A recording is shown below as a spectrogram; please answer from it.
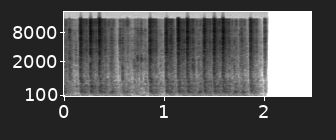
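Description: Typing sound effect: a rapid run of key clicks that stops suddenly.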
